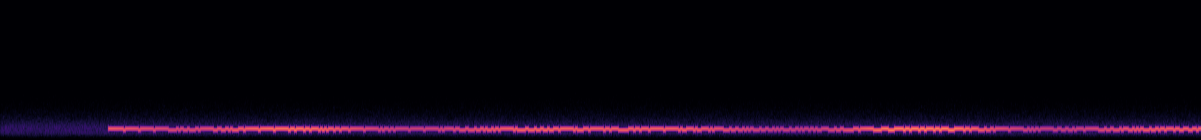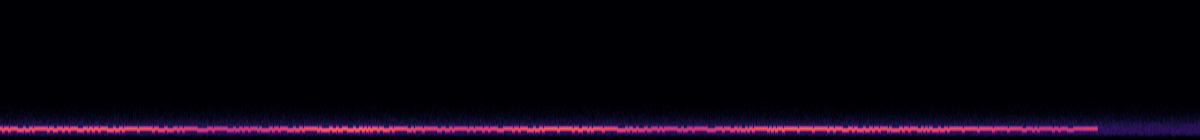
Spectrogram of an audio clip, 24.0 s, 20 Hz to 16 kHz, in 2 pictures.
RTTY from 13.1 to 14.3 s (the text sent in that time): ANT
